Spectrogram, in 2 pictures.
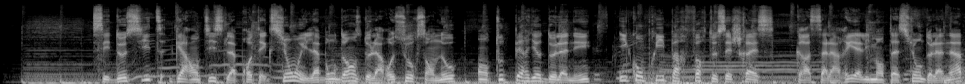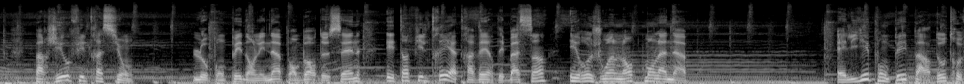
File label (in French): corporate; lyonnaise des eaux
